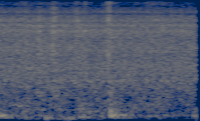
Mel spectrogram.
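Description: Faint rustling and a couple of soft knocks as a stiff roll of fine metal wire mesh is handled and unrolled.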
